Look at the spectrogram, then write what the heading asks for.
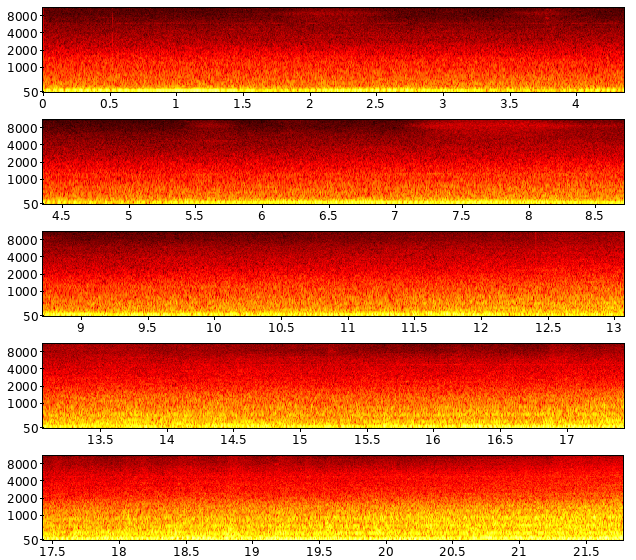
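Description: A train's low, steady rumble, growing gradually louder toward the end.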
